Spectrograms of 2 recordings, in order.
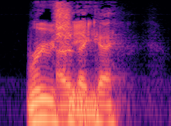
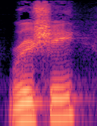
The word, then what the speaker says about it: Russia: How did you say Russia? – Rushi. – Rushi. – And Baker confirmed that, and he would know.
